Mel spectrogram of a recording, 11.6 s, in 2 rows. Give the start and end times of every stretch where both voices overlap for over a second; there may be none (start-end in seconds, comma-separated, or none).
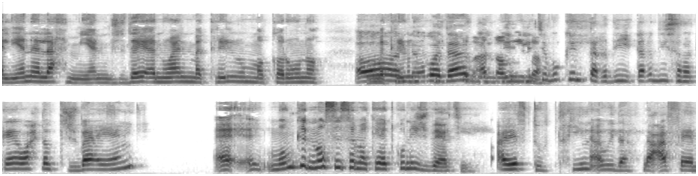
3.0-4.6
